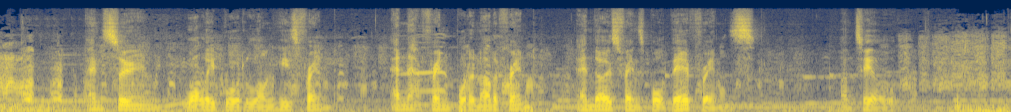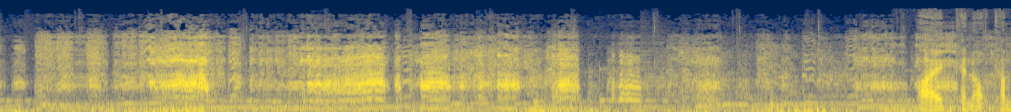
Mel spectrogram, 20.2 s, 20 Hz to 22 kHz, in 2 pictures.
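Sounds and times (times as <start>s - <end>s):
flock of large geese honking in a park: 0.0s - 20.2s
speech: 0.2s - 7.6s, 8.4s - 10.1s, 19.3s - 20.2s.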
